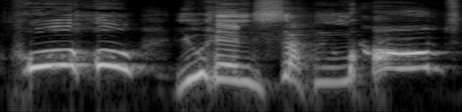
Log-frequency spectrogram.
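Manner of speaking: high, loud whooping hype. Retold or imitated. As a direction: cheer her on like the block does. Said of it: "we go".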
